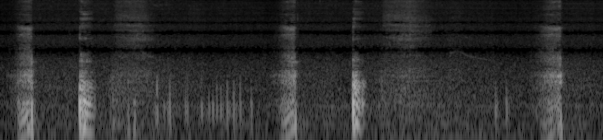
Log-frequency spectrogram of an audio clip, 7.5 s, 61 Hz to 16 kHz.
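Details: A sleeping pet snores with sharp snorting breaths about 18 times a minute, separated by wet, bubbling, gurgling clicks; the owner says it sounds like drowning in sleep.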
